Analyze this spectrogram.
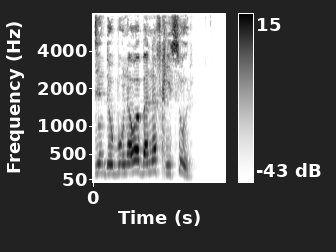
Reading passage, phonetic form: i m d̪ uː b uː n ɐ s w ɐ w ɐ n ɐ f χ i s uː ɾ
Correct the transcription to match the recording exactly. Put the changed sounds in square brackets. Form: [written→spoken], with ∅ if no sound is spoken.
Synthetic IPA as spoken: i [m→n] d̪ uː b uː n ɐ [s→∅] w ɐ [w→b] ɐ n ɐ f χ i s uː ɾ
